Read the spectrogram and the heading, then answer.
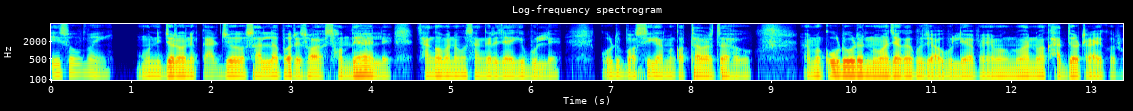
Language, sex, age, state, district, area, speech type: Odia, male, 18-30, Odisha, Cuttack, urban, spontaneous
